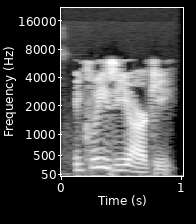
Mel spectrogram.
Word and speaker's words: Ecclesiarchy: Ecclesiarchy.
